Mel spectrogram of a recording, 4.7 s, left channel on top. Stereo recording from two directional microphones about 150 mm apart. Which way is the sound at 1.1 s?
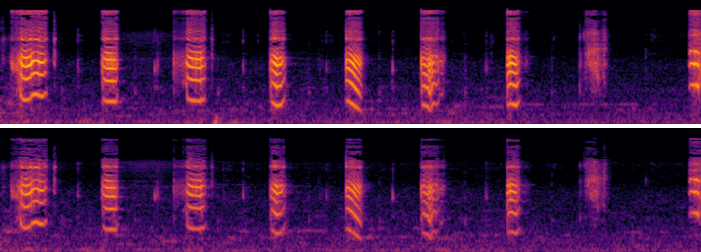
35° left (ahead or behind).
